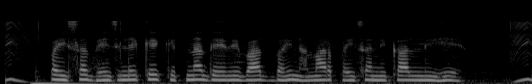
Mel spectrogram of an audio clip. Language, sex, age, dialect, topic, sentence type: Bhojpuri, female, 25-30, Western, banking, question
